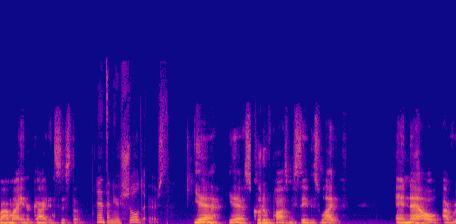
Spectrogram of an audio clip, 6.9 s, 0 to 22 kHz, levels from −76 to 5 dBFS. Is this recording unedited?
no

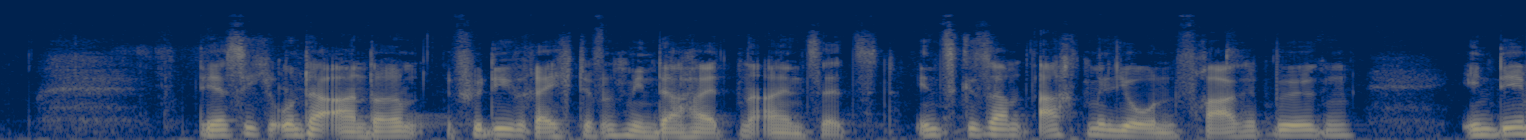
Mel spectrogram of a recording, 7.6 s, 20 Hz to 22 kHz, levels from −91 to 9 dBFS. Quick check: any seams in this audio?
yes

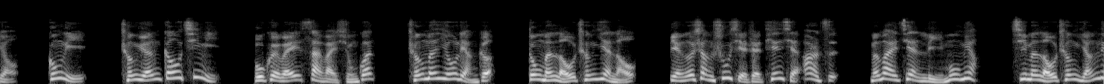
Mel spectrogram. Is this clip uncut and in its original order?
yes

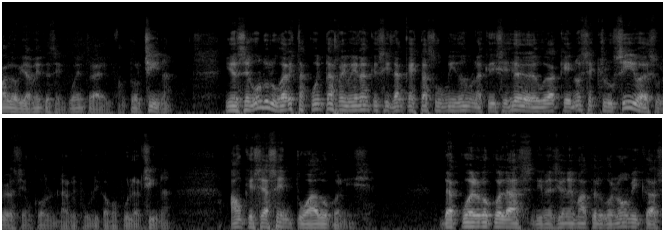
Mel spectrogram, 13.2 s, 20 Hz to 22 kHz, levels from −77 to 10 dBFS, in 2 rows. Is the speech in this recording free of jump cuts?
yes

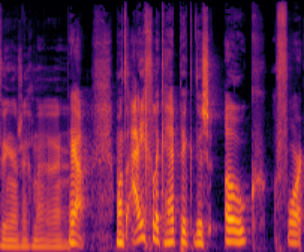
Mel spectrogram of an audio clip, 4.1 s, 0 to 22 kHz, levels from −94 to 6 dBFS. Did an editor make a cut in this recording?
no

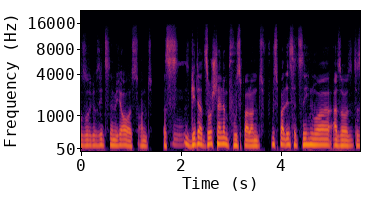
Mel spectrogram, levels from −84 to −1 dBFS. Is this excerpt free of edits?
no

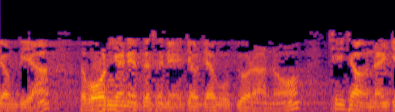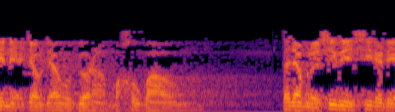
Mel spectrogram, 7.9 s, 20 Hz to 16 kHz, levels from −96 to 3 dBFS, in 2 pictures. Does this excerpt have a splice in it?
no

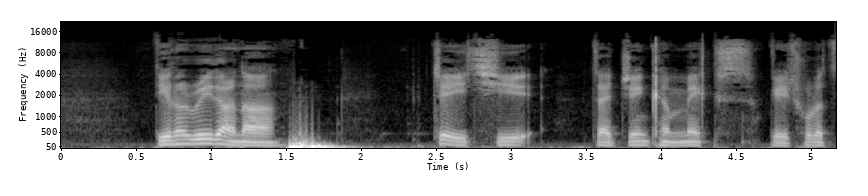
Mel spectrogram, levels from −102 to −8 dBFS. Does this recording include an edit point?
no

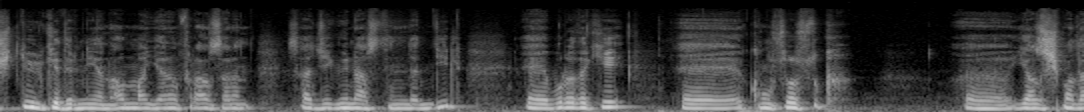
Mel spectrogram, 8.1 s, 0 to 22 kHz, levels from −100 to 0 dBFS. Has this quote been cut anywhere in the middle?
no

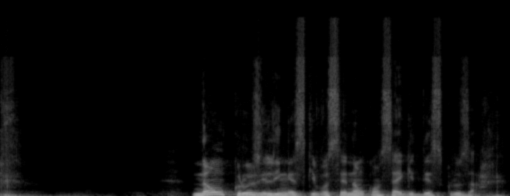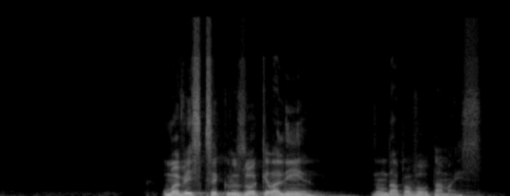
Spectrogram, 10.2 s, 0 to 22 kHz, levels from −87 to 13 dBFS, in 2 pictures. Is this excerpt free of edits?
yes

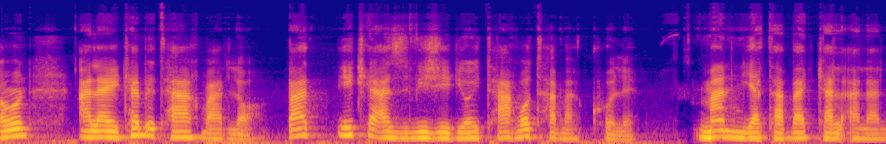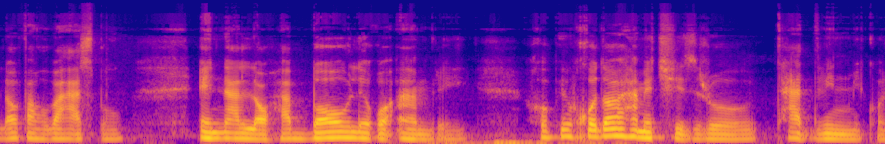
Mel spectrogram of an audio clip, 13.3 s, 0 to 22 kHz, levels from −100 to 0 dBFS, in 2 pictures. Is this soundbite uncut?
yes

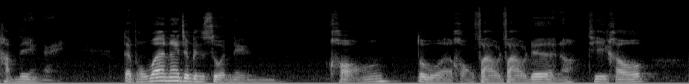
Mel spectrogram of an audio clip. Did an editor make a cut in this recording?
yes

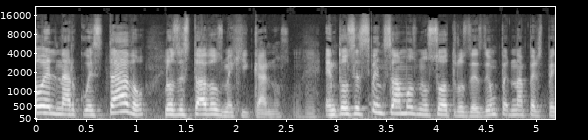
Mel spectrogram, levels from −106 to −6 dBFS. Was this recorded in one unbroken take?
no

